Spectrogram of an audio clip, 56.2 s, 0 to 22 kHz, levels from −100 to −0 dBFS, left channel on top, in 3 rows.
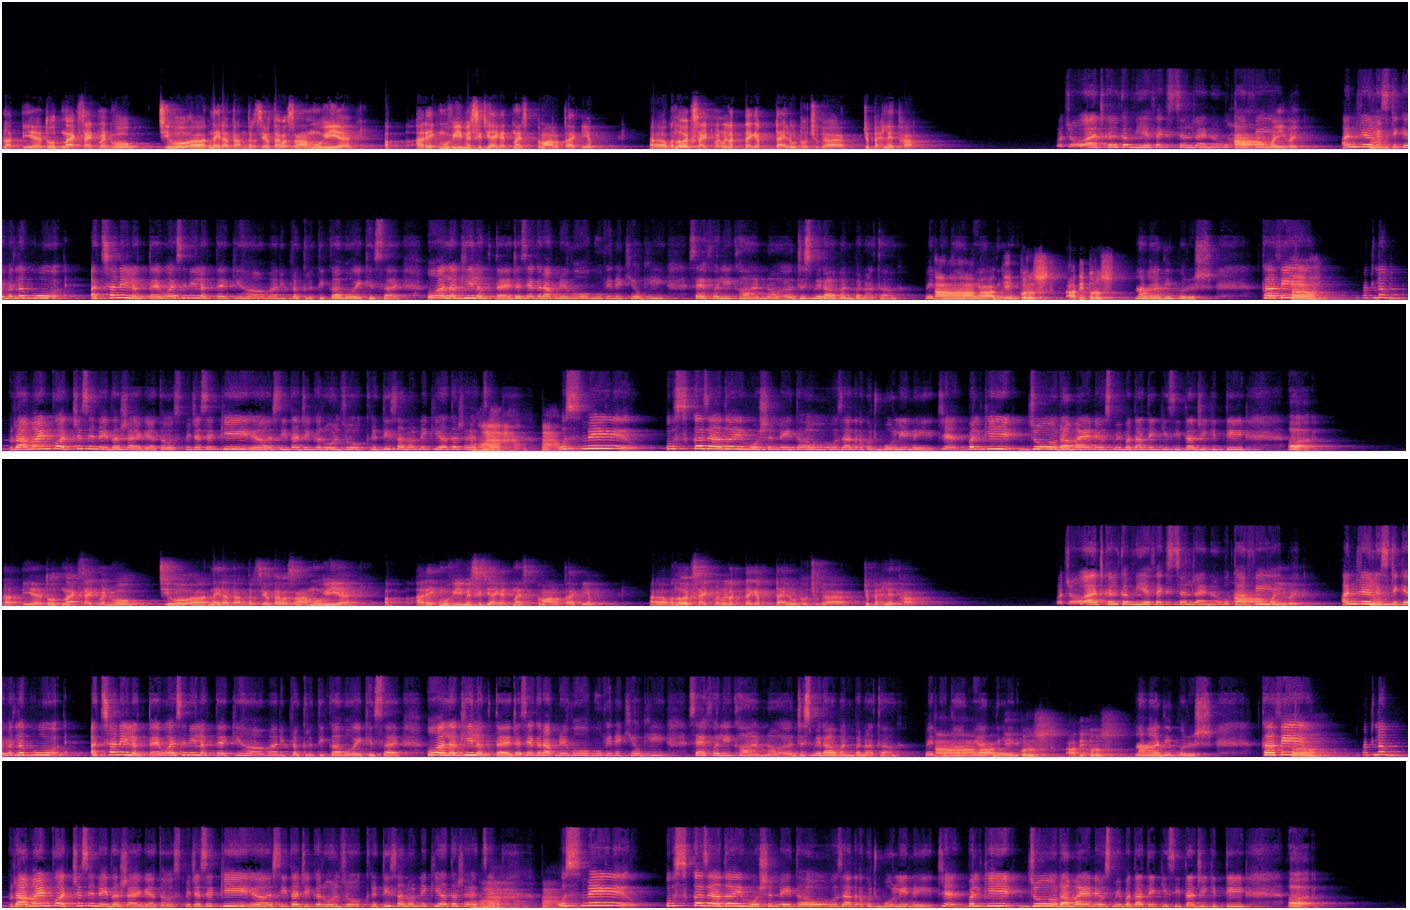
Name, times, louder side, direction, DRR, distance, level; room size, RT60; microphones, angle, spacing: voice 1, 0.0-1.7 2.1-4.6 5.4-7.9 8.6-11.2 11.5-12.2 16.4-17.3 18.2-18.5 31.2-33.5 35.9-36.3 43.7-44.4 44.7-44.9, left 4 dB, 90° left, 9 dB, 1.0 m, -22 dB
voice 2, 14.1-17.0 17.9-19.5 19.9-30.7 31.0-32.3 33.8-36.4 36.9-44.1 44.9-46.0 46.3-55.0, right 1 dB, 20° right, 10 dB, 0.6 m, -22 dB
19.5 x 9.8 x 4.3 m, 1.1 s
head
